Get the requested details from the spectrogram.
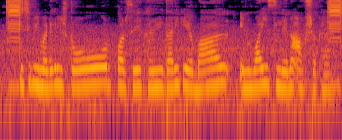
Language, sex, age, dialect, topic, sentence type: Hindi, male, 36-40, Hindustani Malvi Khadi Boli, banking, statement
